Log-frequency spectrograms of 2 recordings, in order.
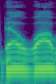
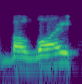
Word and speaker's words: Beloit: Valdez welcome um Rich that's the Beloit Wisconsin I'm sorry all right well we we use the French pronunciation here so we go with Bella but go right ahead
